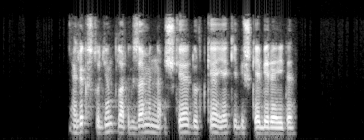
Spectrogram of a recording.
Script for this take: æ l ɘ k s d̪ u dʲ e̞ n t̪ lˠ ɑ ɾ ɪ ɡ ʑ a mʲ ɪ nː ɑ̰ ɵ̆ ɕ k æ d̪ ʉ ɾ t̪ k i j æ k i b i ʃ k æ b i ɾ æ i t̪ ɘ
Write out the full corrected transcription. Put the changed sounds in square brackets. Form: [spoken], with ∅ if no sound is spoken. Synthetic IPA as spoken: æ l ɘ k s [t̪] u dʲ e̞ n t̪ lˠ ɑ ɾ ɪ ɡ [z] a mʲ ɪ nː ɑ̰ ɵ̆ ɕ k æ d̪ ʉ ɾ t̪ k [æ] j æ k i b i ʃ k æ b i ɾ æ i [d̪] ɘ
